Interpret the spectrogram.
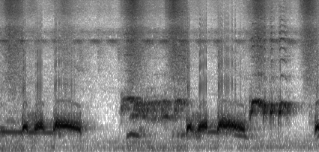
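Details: Spotted dove lure call: low mellow cooing phrases, a short double note followed by a longer throaty coo, with a higher sustained tone between, repeated about every two seconds indoors.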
